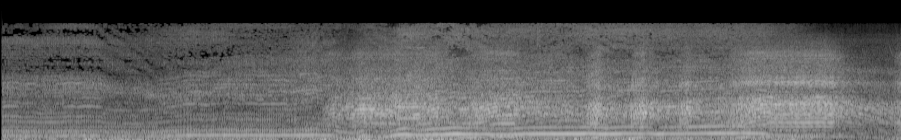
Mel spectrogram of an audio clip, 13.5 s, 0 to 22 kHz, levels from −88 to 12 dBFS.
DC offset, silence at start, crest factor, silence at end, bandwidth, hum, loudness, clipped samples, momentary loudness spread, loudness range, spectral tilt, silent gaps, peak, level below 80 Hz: under 0.1%; 0 s; 18 dB; 0 s; 11.5 kHz; none; -20 LUFS; under 0.1%; 12 LU; 9 LU; -4 dB/octave; none; -4 dBFS; -34 dBFS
